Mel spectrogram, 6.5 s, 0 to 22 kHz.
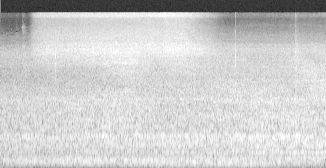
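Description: Rail Polonia E6ACTd-106, a six-axle Newag Dragon 2 electric freight locomotive, passing close at speed with a train of open coal wagons: a steady rumble that grows louder, with a bright hiss as the locomotive goes by that fades after about four seconds, leaving the wagons rolling over the rails with a faint ringing tone.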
